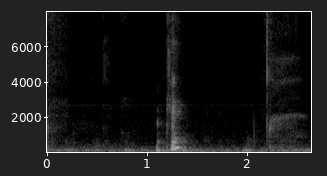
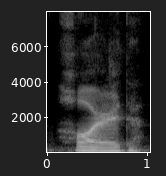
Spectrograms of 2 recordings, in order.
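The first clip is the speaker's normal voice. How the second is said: ordinary talk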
